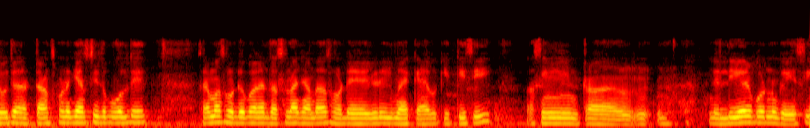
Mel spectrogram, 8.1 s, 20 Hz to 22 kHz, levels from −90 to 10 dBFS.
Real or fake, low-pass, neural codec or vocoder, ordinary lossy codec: fake; 7.2 kHz; codec, 24 kHz, 6 kbps, HILCodec; AAC, 48 kbps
